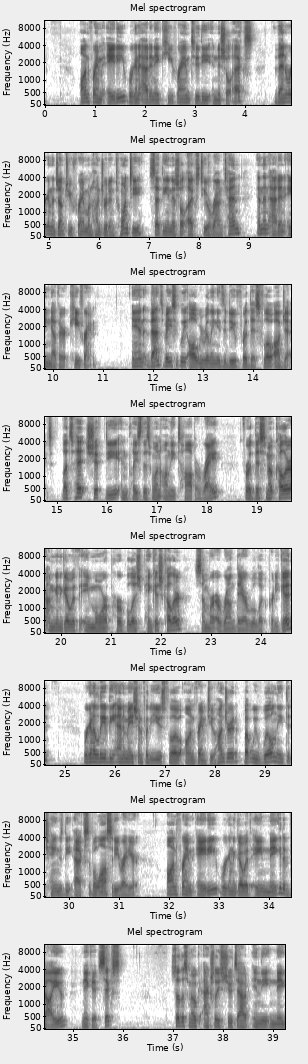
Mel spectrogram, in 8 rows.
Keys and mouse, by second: 2.6 click, 4.7-5.8 drag, 6.7-8.1 drag, 9.8 click, 13.0 shift+middle drag, 15.6 shift+d, 19.0 click, 32.0 click, 33.7-35.7 drag.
